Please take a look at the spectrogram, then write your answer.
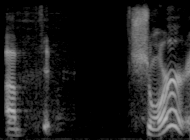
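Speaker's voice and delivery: halting, reluctant agreement; lightly voiced uneasy dwarf; hesitant dwarf. Wary dwarf answers flamboyant stranger.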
